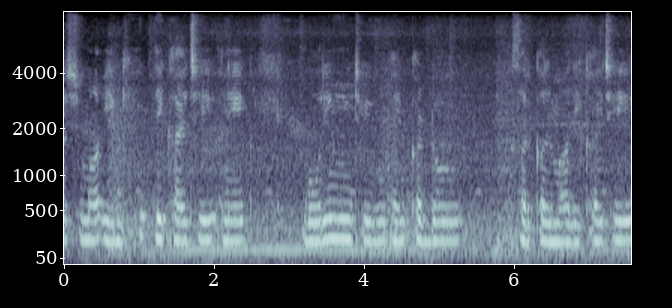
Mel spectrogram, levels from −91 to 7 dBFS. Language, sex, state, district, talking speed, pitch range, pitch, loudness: Gujarati, female, Maharashtra, Mumbai Suburban, 95 wpm, 180-195 Hz, 185 Hz, -16 LUFS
